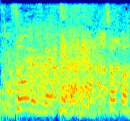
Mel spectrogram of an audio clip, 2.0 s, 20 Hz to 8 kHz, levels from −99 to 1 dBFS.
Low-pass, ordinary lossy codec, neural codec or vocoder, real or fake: 7.2 kHz; none; none; real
